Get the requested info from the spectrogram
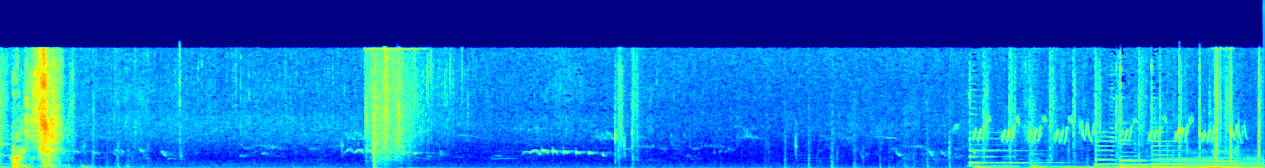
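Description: Quiet woodland ambience with a few faint bird chirps and a single sharp click a few seconds in, opened by a brief louder sound in the first second. Gentle music comes back in near the end.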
